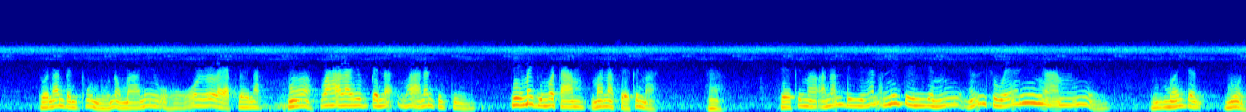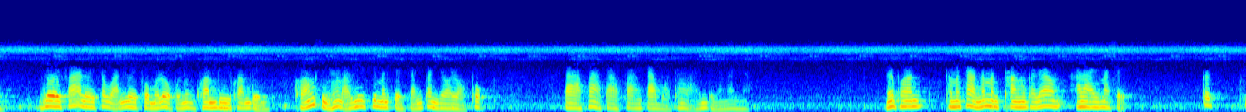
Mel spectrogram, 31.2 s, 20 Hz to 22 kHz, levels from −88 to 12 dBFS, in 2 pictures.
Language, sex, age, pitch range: Thai, male, 60-79, 135-180 Hz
